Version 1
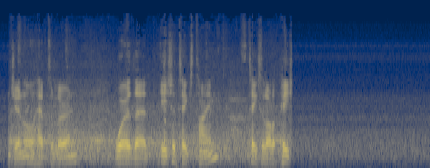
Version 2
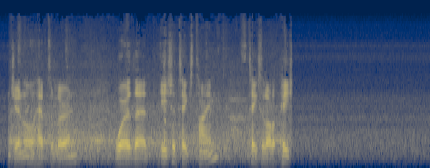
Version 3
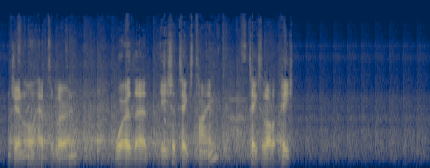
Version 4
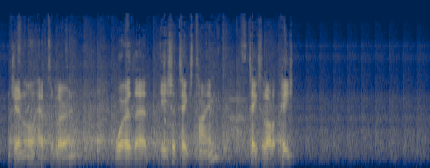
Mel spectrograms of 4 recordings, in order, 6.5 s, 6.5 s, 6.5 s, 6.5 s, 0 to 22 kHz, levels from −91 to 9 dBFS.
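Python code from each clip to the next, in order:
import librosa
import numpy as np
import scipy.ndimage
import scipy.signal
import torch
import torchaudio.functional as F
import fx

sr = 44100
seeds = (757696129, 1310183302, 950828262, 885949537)

y1 = fx.highpass(x, sr, hz=800.0, slope=6)
y1 = y1 * librosa.db_to_amplitude(6.0)
y2 = fx.tremolo_shape(y1, sr, shape='saw_down', hz=4.8, depth_pct=55)
y2 = y2 * librosa.db_to_amplitude(-4.0)
y3 = fx.hum_notches(y2, sr, base_hz=60, count=4)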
